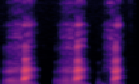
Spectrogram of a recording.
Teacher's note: But when it's between vowels, it will become a voiced bilabial approximate, that is a v sound, v. And also sometimes it can be realized more like a bilabial fricative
